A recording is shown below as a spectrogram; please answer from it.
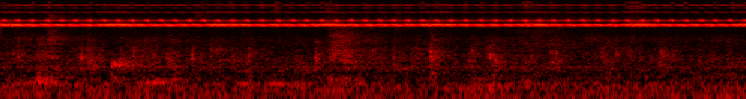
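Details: A high, even cricket trill pulses on and on through falling rain. Light drops tap and splash irregularly beneath the insect's constant song.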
